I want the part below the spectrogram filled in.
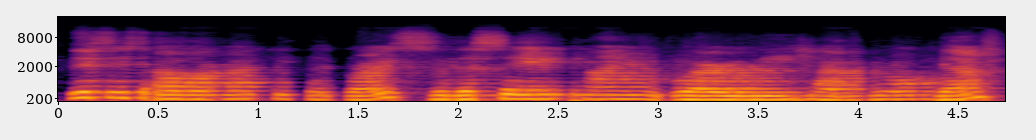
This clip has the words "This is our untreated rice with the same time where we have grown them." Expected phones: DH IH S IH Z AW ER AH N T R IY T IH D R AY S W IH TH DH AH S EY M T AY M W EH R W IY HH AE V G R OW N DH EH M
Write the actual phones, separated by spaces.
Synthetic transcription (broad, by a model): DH IH S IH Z AW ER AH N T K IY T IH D R AY S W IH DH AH S EY M T AY M W EH R W IY HH AE V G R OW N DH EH M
